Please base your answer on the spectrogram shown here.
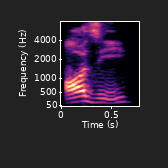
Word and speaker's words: Aussie: But yeah, Americans will often say this is weird too because Aussie, because the first syllable is now emphasized, we do say the vowel sound oh, Aussie, Yes.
